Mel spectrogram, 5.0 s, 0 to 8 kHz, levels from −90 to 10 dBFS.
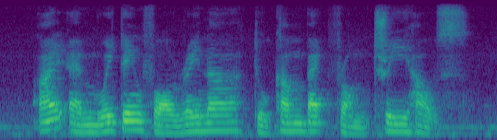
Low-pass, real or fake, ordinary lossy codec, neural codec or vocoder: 7.2 kHz; real; none; none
